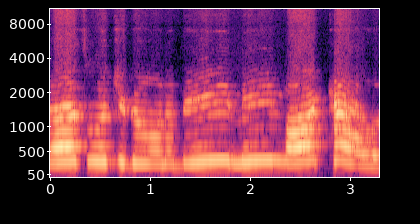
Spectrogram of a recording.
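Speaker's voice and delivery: put-on high, slow drawl, word stretched out slowly.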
